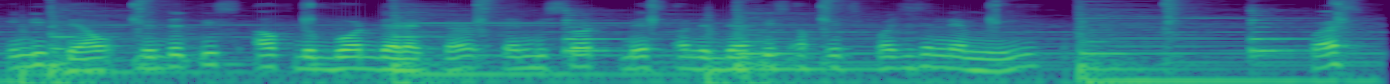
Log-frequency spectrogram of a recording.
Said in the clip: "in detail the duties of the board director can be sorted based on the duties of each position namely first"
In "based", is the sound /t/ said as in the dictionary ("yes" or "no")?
yes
